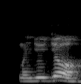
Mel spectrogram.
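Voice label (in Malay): "menjujuh", Malay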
